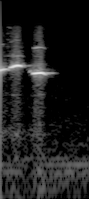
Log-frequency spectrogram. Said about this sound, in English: then that sounds like the kind of thing that would end with an Old Spice whistle. Probably.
